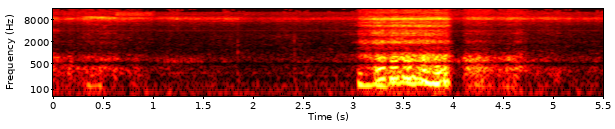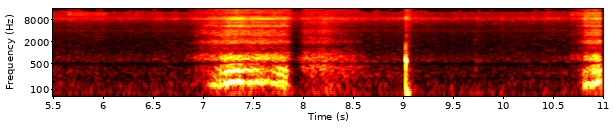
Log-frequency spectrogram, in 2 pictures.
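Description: Two loud, rough snores about four seconds apart, with quiet breathing between them; ordinary snoring.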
